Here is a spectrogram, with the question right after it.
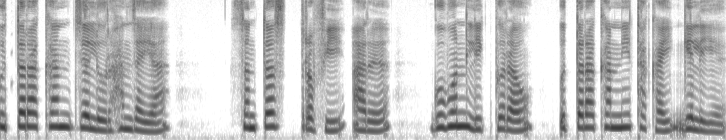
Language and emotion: Bodo, neutral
